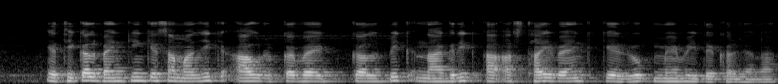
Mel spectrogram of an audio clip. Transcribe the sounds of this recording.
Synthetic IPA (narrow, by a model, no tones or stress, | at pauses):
et̪ʰɪkəlbɛ̃ːŋkɪ̃ŋɡkesaːmaːd͡ʒɪkaʊɾʋəkəlpɪknaːɡɾɪkaʔəst̪ʰaːibɛ̃ːŋkːeɾuːpmẽbʱid̪eːkʰəld͡ʒaːlaː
